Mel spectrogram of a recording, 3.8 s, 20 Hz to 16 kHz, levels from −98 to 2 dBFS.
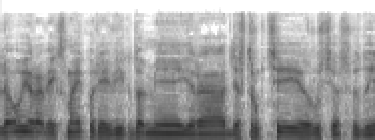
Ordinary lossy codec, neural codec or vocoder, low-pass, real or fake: AAC, 48 kbps; none; 10.8 kHz; real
